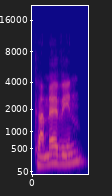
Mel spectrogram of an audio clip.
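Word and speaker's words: Cynefin: de de Dave snowden se llama canvin a pesar de que se escribe cinef pero el tío es galés y pronuncian así como como un poco como un poco de aquella manera y se lee desde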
